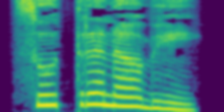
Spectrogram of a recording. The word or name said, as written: ಸೂತ್ರನಾಭಿ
